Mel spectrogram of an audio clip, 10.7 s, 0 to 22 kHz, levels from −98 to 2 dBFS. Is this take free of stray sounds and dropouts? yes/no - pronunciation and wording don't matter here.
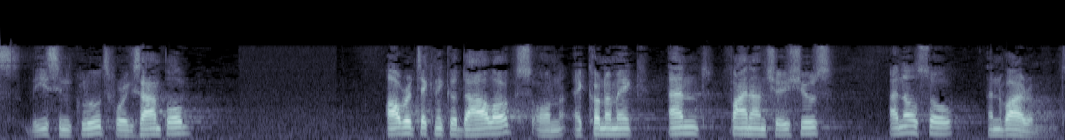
yes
